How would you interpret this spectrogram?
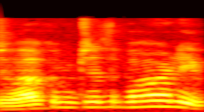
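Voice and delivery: lightly voiced high-pitched character greeting; welcoming elf. Drana greets the captured half-orc.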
